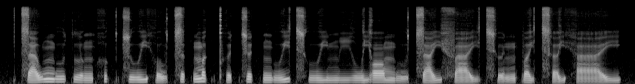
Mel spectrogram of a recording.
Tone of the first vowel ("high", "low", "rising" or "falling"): rising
